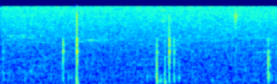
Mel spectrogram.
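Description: A few soft mouth clicks and lip smacks over quiet room tone, in two small clusters about half a second and just over a second in.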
